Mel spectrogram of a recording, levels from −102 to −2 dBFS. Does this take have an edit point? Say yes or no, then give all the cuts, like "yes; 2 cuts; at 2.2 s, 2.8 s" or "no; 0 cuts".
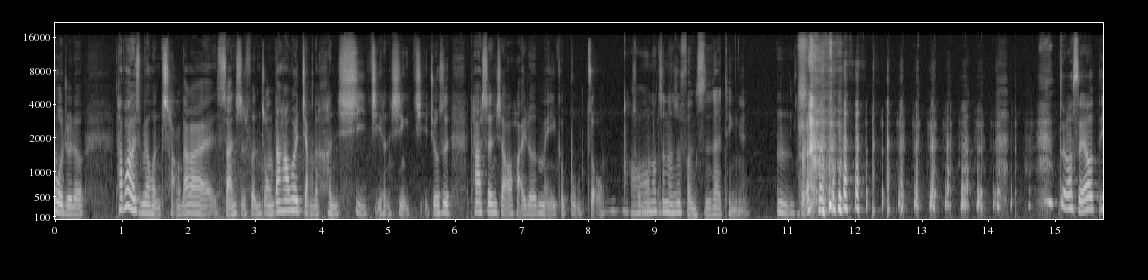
no; 0 cuts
